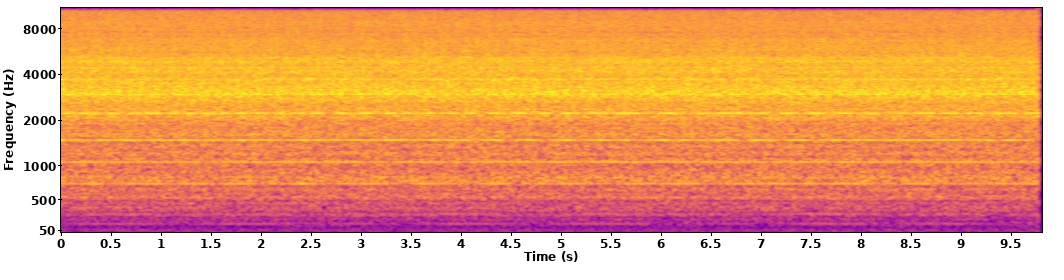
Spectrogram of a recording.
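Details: HP ProLiant DL380p Gen8 server (24×4GB DIMMs, eight 300GB 10,000 rpm drives in RAID 5, both PSUs connected, no cards) during POST/boot: steady loud rushing whoosh with even fan hum, no wavering; fans at full speed, normal, quieter once idle.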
